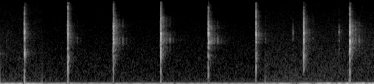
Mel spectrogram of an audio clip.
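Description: A steady series of nine crisp, sharp hand claps rings out alone, evenly spaced at roughly two per second, fairly loud, with quiet gaps between each clap.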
